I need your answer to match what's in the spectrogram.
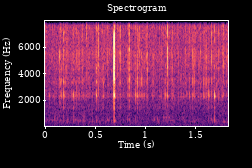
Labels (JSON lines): {"label": "ambient", "recorder": "HydroMoth"}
